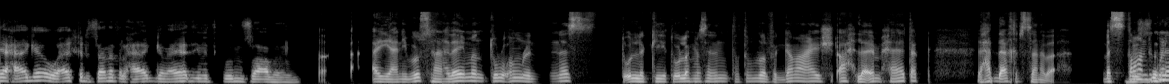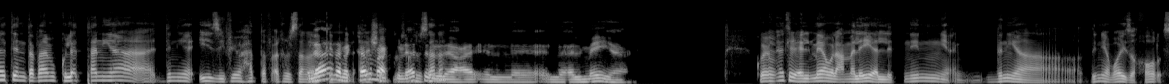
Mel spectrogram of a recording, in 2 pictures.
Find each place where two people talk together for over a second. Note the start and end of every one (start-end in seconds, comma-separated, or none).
14.8-16.3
